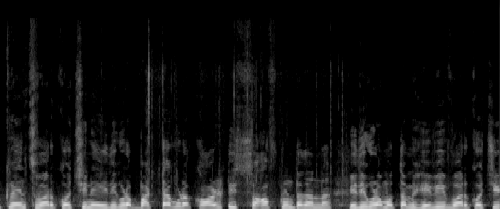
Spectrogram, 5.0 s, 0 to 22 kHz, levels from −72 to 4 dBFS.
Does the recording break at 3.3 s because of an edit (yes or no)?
yes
